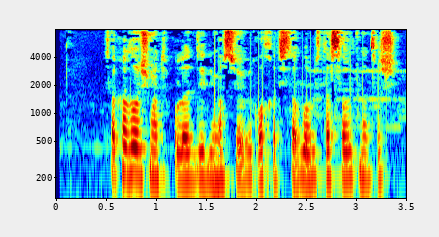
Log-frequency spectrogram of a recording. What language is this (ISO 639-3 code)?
kat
